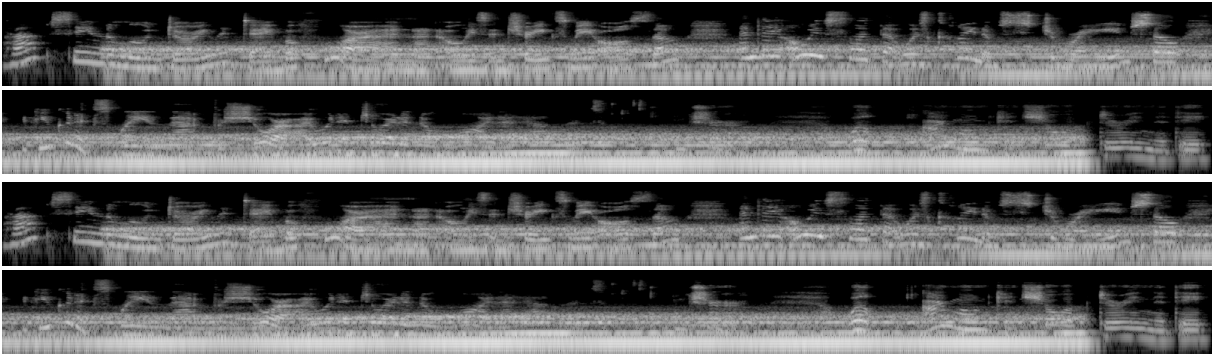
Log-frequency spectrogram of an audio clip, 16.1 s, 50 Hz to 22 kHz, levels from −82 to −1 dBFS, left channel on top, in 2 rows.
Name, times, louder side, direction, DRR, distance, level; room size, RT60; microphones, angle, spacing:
voice 1, 0.0-12.1, left 2 dB, 15° left, 0.5 m, -30 dB
sound 1, 0.6-15.3, equal, 60° left, 1.3 m, -23 dB
voice 2, 12.5-13.0 13.3-13.9 14.2-16.1, right 3 dB, 75° right, 0.9 m, -32 dB
3.2 x 3.0 x 4.6 m
head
